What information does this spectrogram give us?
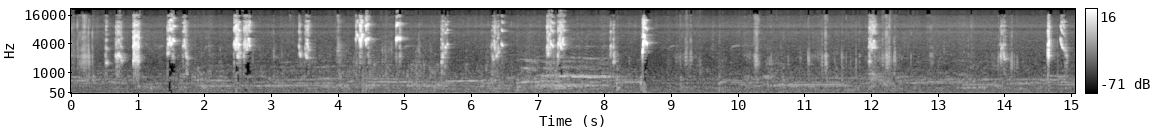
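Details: Purple lovebird, a female busy making a nest, gives sharp, very high, clipped chirps in irregular bursts about every half second to second, with faint low hums and tones beneath.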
